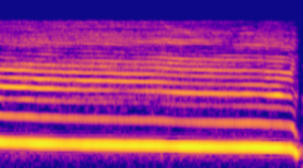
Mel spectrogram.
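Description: One long, high-pitched, voice-like call held on a steady note, its pitch sinking slowly, then breaking off suddenly at the end.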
